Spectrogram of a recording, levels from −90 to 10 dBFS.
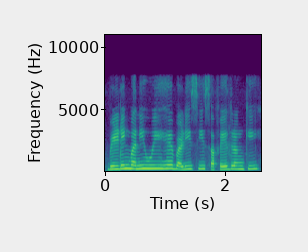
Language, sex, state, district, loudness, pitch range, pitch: Hindi, female, Madhya Pradesh, Bhopal, -12 LUFS, 250-285 Hz, 270 Hz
